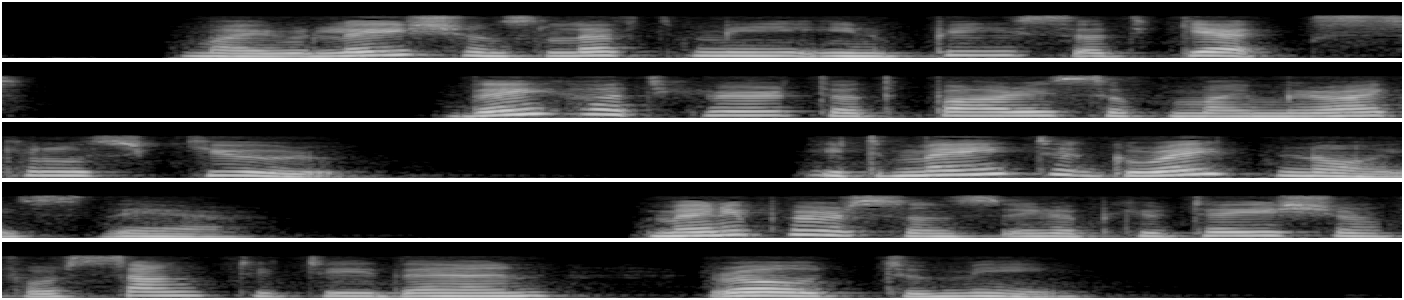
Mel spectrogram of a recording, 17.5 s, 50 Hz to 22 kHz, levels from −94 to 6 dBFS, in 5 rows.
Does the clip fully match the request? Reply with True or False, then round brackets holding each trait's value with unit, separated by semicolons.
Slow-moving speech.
True (115 wpm)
